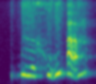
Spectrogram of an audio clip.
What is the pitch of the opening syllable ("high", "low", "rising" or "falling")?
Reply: low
